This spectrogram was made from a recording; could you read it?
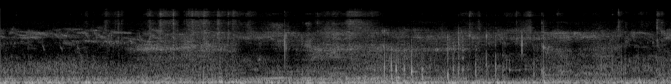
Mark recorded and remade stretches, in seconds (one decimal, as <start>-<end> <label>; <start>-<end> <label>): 0.0-2.0 recorded; 2.0-6.0 remade; 6.0-6.7 recorded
